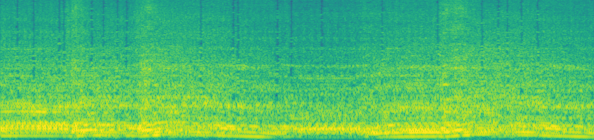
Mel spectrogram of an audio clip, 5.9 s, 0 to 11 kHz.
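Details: Nissan 240SX S13 with swapped RB20DET, first start after over a year sitting, once power was fed to the wire by the ECU and the crank angle sensor reinstalled: smooth, even running well above normal idle, with a few throttle blips. Idle is way too high and AFR unset; it might be burning a little oil.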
